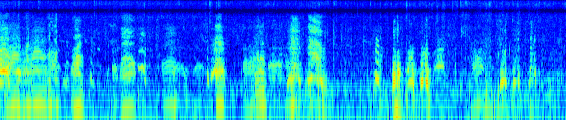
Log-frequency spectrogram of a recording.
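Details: Geese calling as they feed on a rural farm: clusters of short nasal honks early on, then scattered quieter calls and a few sharp higher notes toward the end.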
